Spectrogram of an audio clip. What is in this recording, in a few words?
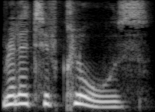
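"relative clause", British English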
